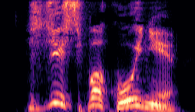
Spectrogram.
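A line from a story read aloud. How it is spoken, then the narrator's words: Amused snort. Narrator (Russian): хмыкнул Леонид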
